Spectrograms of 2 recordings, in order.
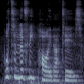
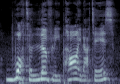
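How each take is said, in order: First: Said in the usual way. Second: Louder, rising on pie; exclaiming. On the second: Shown as a demonstration. Teacher reading the exclamation version to pupils. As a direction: admire the pie out loud. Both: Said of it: "express those sentences in a different way".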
